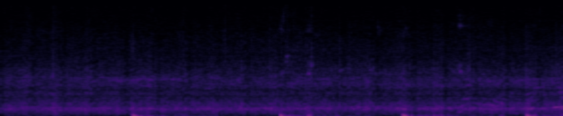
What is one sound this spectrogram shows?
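A basketball bounces on a hardwood court with dull thumps.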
